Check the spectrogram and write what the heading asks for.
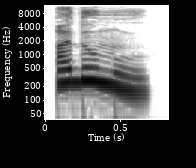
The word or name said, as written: ಆದಿಮ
